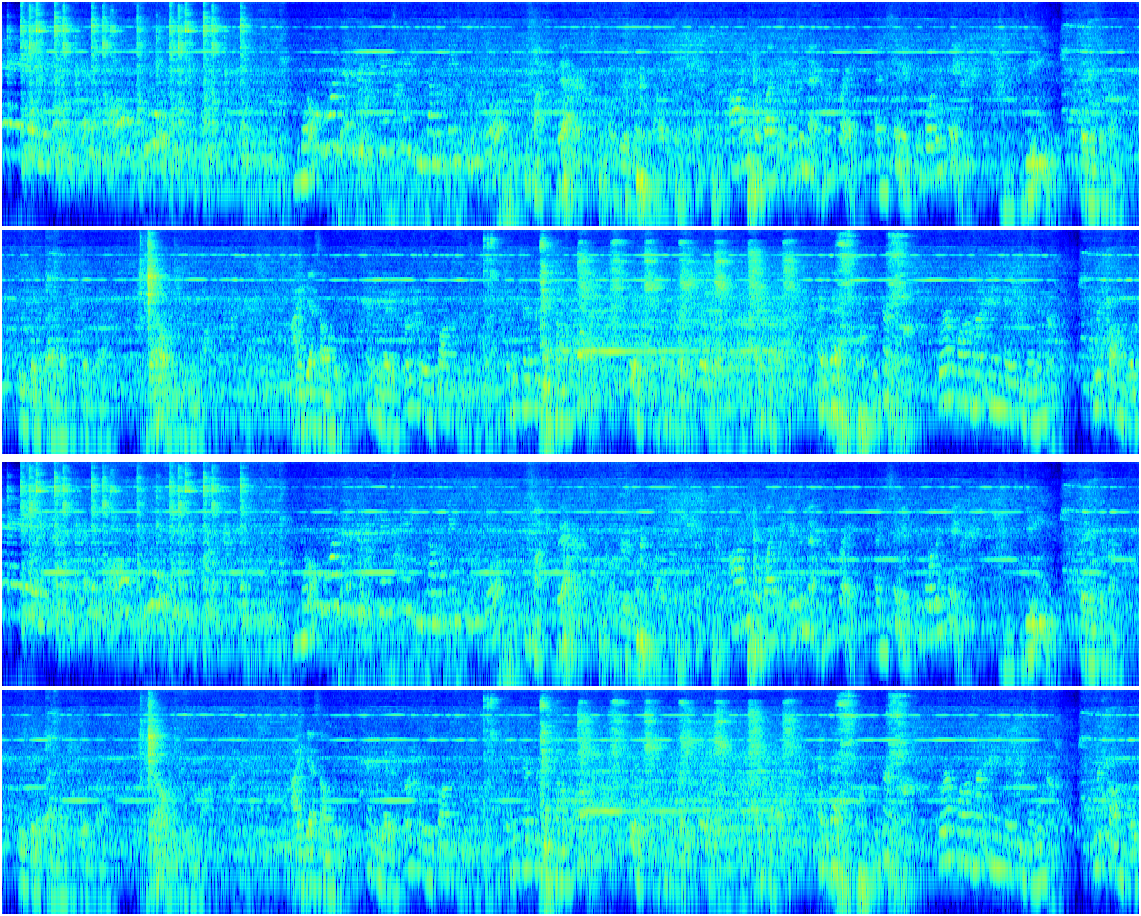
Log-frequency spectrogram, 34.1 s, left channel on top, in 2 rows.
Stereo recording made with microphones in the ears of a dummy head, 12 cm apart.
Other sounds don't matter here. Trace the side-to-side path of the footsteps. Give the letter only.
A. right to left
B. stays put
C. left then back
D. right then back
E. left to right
C.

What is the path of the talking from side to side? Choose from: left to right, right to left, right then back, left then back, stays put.
right to left.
